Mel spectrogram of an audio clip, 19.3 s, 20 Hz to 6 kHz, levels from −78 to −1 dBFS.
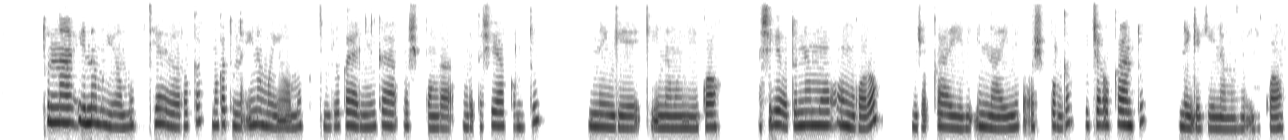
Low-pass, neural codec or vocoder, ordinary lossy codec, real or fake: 5.4 kHz; none; MP3, 32 kbps; real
